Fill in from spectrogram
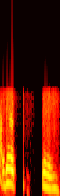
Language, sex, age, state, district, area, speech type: Malayalam, female, 30-45, Kerala, Alappuzha, rural, conversation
